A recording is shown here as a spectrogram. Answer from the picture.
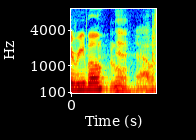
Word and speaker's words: Riebow: our first try really everybody usually call me like ribo we always say rebo yeah yeah i would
